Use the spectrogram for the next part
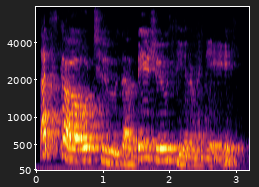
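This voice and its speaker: A woman's voice: mid-range voice, big pitch swings, slow, over loud music. A woman playing a sensible, affectionate wife in a 1940s radio comedy, with a theatrical, coaxing delivery. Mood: brisk. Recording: echoey hall, distant mic, muffled.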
